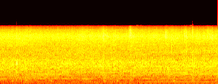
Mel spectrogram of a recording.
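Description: Steady, hiss-like room noise of a busy training hall, with a few faint taps.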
